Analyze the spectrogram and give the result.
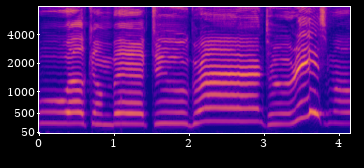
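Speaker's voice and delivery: voice cracking. Welcoming everyone back to Gran Turismo, the speaker's voice cracks. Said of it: "that was horrible voice crack".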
